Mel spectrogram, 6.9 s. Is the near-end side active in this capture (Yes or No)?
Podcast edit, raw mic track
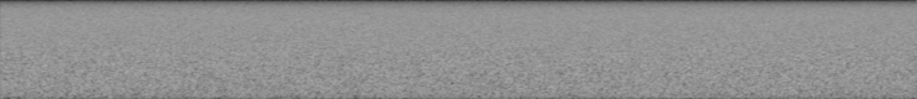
No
